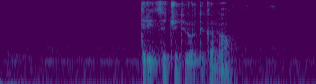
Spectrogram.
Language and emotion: Russian, neutral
